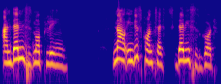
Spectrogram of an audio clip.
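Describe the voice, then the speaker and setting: A woman's voice: mid-range voice, unhurried, pushed and bright, dry recording, dull audio. A woman speaking as a guest coach in a conversational faith talk, explaining her points earnestly through examples.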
